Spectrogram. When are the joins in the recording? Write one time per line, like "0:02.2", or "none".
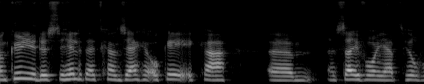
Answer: none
